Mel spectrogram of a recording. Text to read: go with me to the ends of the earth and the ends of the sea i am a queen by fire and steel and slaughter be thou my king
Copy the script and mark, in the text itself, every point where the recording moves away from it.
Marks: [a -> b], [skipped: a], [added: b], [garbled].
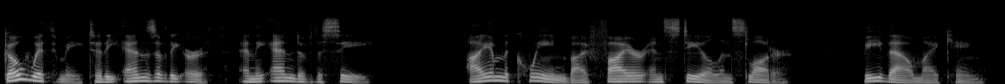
go with me to the ends of the earth and the [ends -> end] of the sea i am [a -> the] queen by fire and steel and slaughter be thou my king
